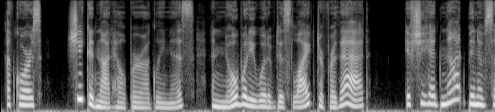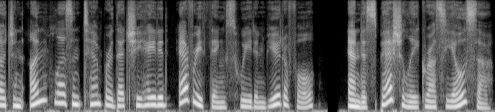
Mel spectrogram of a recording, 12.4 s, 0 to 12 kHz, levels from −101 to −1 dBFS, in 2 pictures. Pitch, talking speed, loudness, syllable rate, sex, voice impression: 205 Hz, 175 wpm, -19 LUFS, 5.3 syllables/s, female, feminine, adult-like, tensed, powerful, bright, soft, fluent, friendly, reassuring, elegant, slightly kind, slightly intense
